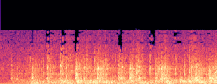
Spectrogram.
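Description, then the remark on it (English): A heavy vehicle engine idles with a steady, throbbing low rumble and a faint rhythmic chugging, as an omnibus pulls up and stops before a shop door, sitting running without pause. “Oh, bless my soul, the omnibus. And stopping before my shop door.”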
